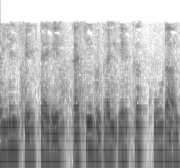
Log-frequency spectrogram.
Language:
Tamil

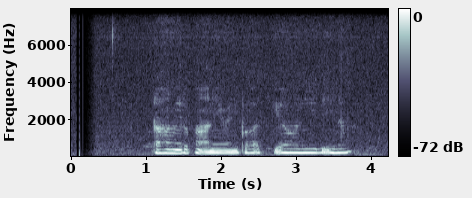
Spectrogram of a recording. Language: Sinhala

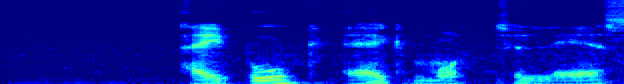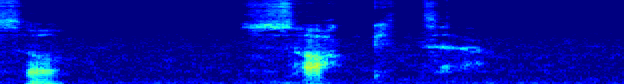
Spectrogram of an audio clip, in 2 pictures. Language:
Norwegian Nynorsk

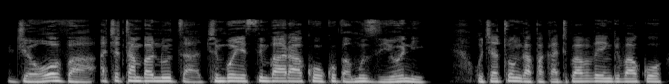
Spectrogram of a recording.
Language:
Shona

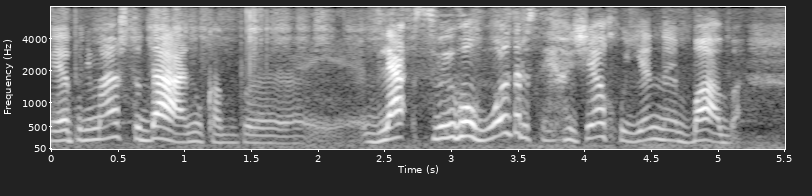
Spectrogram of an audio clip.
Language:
Russian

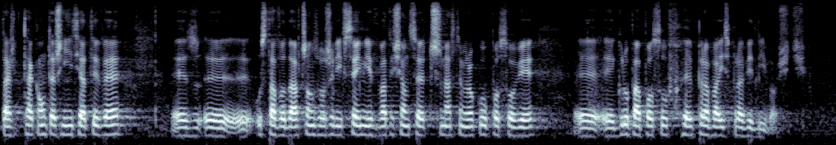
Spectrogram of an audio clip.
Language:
Polish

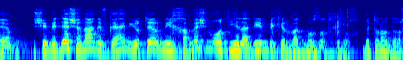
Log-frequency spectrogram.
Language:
Hebrew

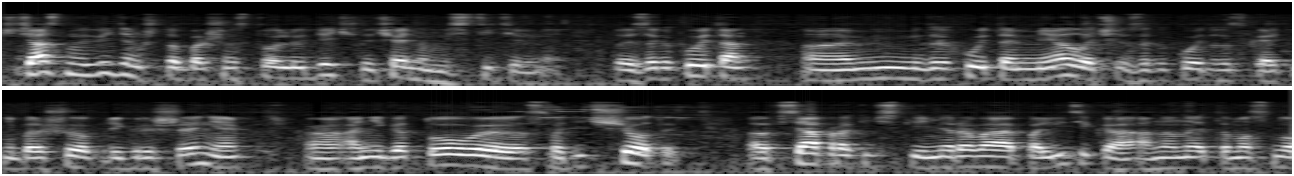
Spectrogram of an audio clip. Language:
Russian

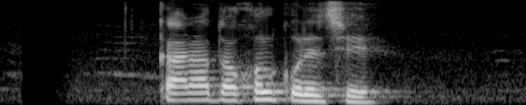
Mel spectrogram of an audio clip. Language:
Bangla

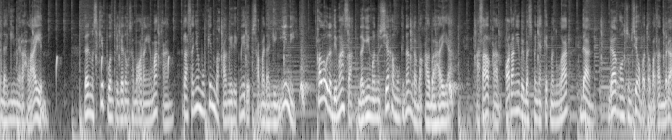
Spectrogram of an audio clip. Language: Indonesian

